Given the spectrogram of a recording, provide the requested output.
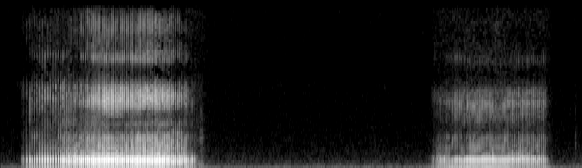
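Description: A sleeping Boston Terrier puppy snores in long, raspy, rattling breaths with a quiet pause between them.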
